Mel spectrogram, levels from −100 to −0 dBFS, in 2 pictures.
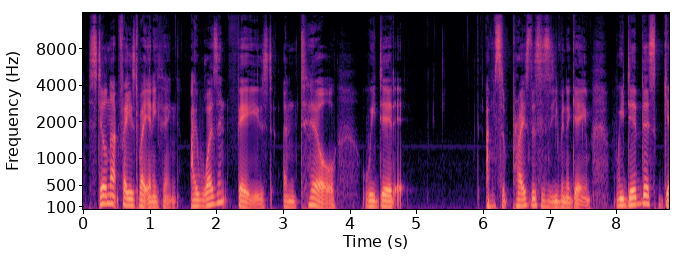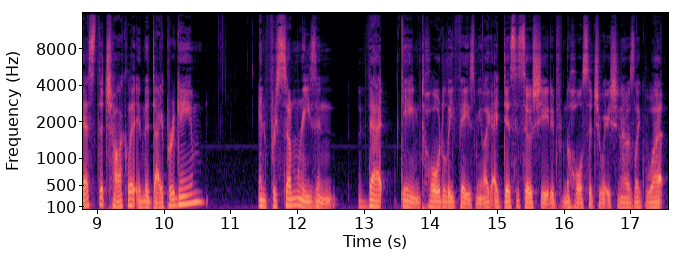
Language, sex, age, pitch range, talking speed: English, male, 30-49, 90-110 Hz, 165 wpm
